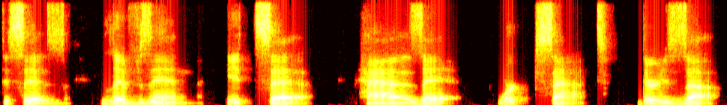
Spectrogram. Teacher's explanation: the Z sounds usually links to the next word. You connect them to the next word and you pronounce as if it's one word.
